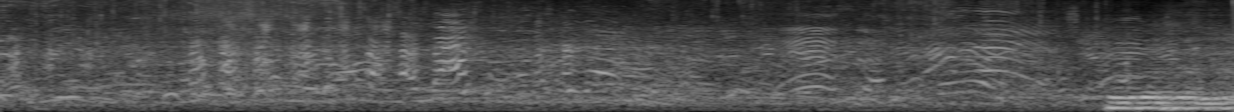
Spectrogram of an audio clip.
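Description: Water splashes as children play in it.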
